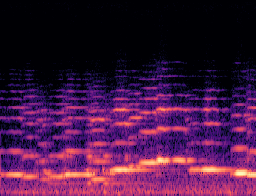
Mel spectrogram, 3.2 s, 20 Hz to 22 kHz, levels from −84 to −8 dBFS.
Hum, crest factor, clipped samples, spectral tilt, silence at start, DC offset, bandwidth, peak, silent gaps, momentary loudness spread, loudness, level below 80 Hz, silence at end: none; 14 dB; under 0.1%; -7 dB/octave; 0 s; under 0.1%; 5.4 kHz; -6 dBFS; none; 10 LU; -22 LUFS; -48 dBFS; 0 s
